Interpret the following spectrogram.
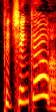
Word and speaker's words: Pachinko: why do I get all these hard to pronounce words tonight continuing pot Pacheco Pacheco pachinko pachinko okay bingo bingo bye Minji Lee a historical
